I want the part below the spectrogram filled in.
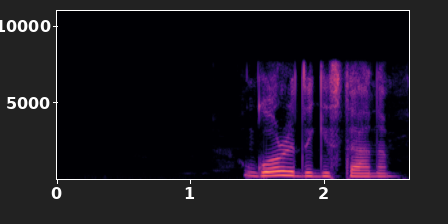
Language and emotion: Russian, neutral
